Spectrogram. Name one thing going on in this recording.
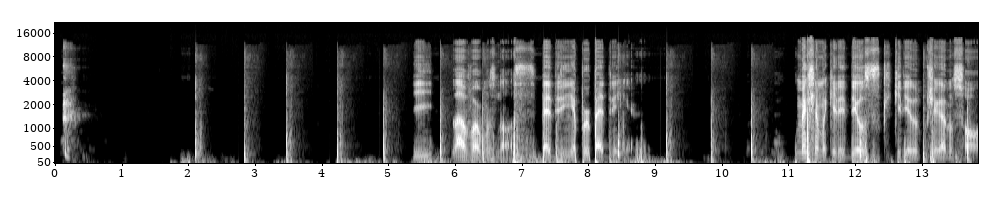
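Stone blocks are placed with short, dull knocks.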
